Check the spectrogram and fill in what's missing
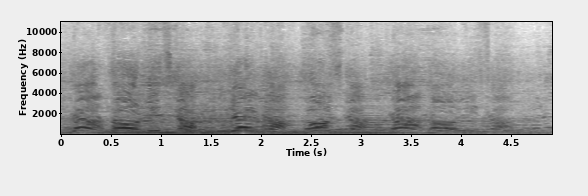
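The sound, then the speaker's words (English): A large crowd in Poland chants in loud, rhythmic unison against a newspaper, accusing it of promoting Islamic terrorism, LGBT rights and a transformation of Polish society. Voices rise and fall in repeated shouted phrases roughly every second, with an aggressive, menacing edge; police had to secure the building. “It's chanting about the paper promoting Islamic terrorism, promoting LGBT rights, promoting a transformation of Polish society.”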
